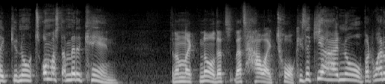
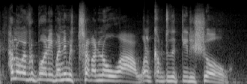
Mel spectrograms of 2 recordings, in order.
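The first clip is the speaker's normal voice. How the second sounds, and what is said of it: Exaggerated put-on African accent. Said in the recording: “why don't you like make it more African ... that accent, that's the one you should do ... but that's not my actual accent”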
